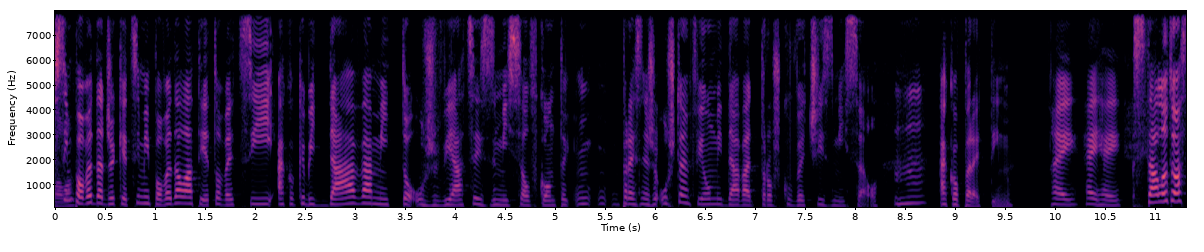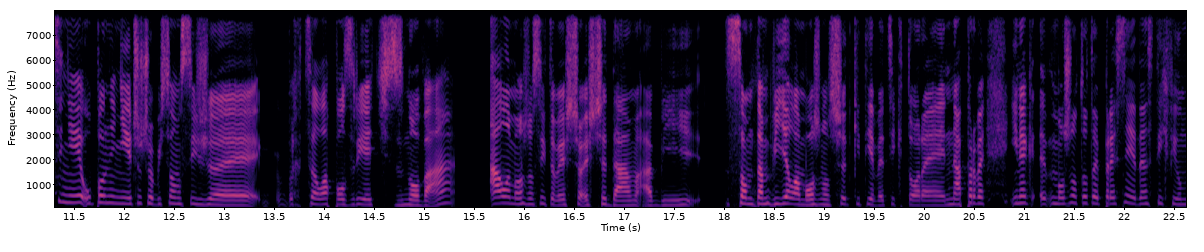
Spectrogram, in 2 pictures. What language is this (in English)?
Slovak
